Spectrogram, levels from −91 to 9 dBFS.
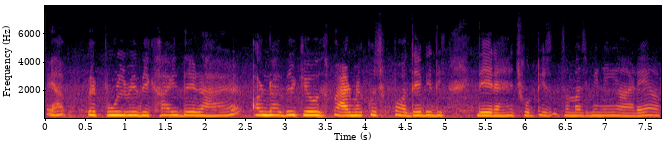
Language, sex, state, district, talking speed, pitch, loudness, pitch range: Hindi, female, Bihar, Jahanabad, 235 wpm, 235 Hz, -14 LUFS, 225-255 Hz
